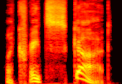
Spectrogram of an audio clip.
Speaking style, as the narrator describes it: exclaimed

